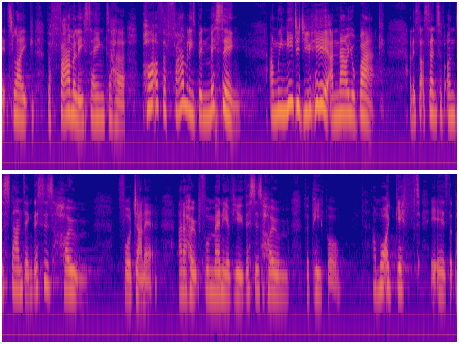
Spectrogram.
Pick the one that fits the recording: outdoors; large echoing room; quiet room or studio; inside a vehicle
large echoing room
